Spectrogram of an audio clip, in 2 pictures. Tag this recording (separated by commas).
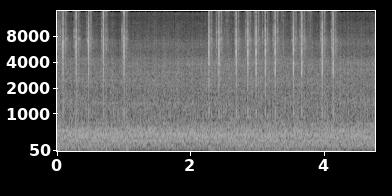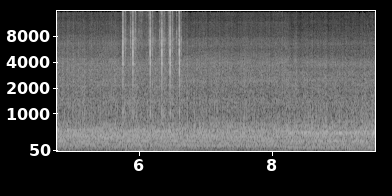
Vehicle, Idling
